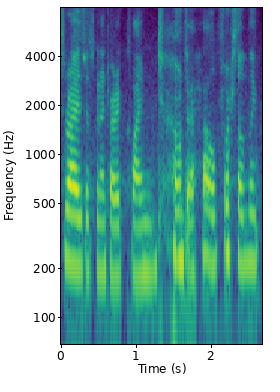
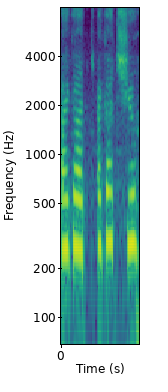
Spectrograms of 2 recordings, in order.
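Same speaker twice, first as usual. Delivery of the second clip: put-on Portuguese-accented voice; 4 semitones higher than usual. Asked to give a female character's voice acting in a game: Portuguese accent. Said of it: "give us the voice acting".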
